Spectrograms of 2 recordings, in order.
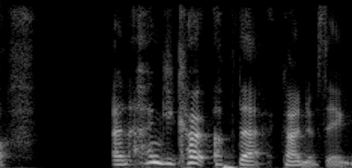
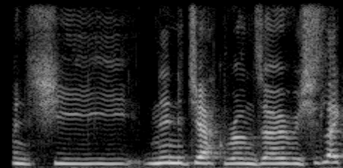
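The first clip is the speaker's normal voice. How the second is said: ordinary talk, nothing marked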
